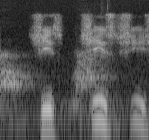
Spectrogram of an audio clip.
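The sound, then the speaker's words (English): Joey's dog barks three times in quick succession, fairly loud, each bark a short, rising-then-falling yelp over a hissy background. “Oh, Joey has a dog. This is what I'm dealing with.”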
